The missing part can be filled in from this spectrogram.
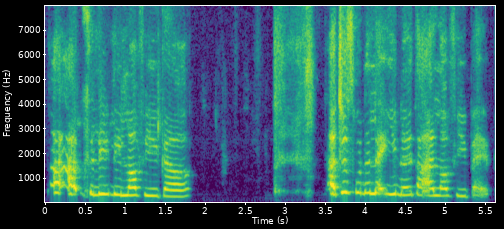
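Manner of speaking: high, tearful declaration of love; real crying, pitched high; emotional. Real, not acted. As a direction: tell a friend you love them through tears. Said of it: "I'm so emotional".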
